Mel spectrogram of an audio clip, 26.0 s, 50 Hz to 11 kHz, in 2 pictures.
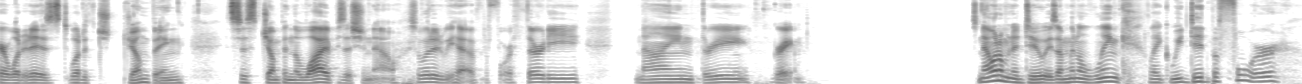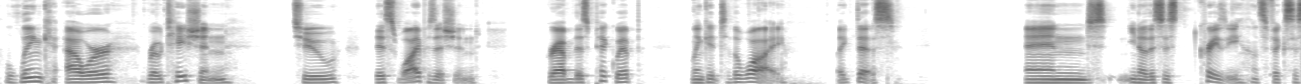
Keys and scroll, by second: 4.8-6.8 typing, 6.2 Tab, 6.8 Tab, 8.9 space, 12.4 r, 21.7 space.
